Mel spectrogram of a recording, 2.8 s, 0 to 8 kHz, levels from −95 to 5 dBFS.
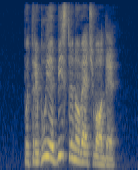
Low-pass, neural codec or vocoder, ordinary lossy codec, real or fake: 7.2 kHz; none; none; real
